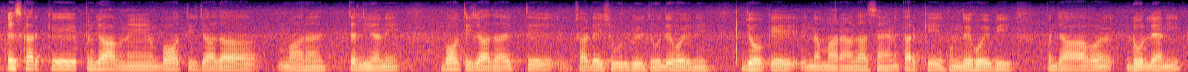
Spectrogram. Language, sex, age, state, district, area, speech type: Punjabi, male, 18-30, Punjab, Mansa, urban, spontaneous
